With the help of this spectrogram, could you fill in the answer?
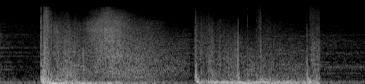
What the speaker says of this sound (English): Vesty's rocket launcher cuts through the horde. What an explosion!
